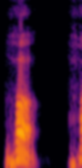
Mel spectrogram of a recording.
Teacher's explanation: ह में थोड़ा सा आपको कंपन का एहसास होता है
